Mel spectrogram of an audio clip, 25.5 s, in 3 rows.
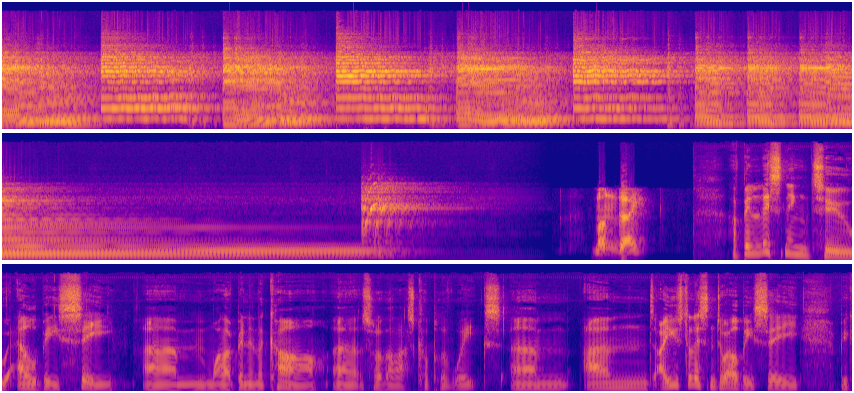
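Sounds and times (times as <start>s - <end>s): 
jangly electric guitar music: 0.0s - 13.5s
speech: 15.9s - 25.5s.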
